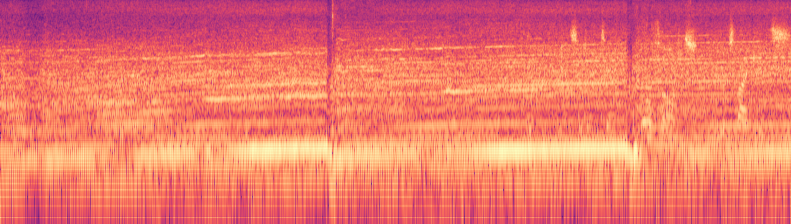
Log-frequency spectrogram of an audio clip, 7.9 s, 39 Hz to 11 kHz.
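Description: A GT3 race car's engine drones steadily in a racing simulator at Brands Hatch, holding a near-constant pitch with brief dips at gear changes, while someone talks over it.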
